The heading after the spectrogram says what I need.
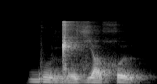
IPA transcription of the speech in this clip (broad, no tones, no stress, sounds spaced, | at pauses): b u ŋ͡ǁ e zʲ ɑ χʷ ɯ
